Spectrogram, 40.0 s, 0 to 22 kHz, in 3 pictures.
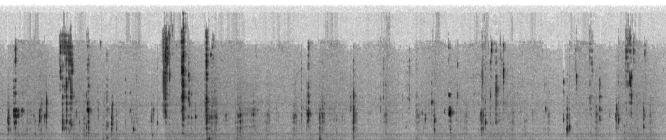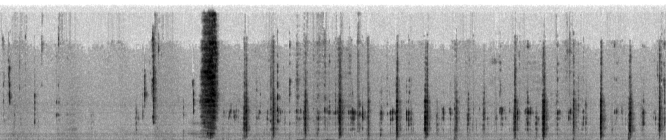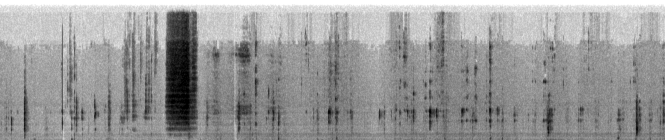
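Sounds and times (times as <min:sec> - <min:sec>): crunchy chewing: 0:17.1 - 0:30.5, 0:31.4 - 0:39.9.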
